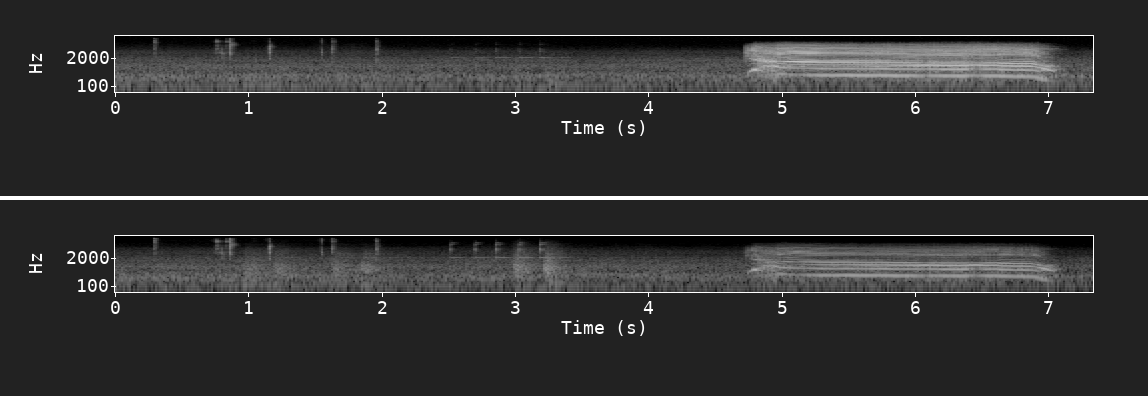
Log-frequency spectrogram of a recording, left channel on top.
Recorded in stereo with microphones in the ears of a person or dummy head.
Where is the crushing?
15° right (ahead or behind).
